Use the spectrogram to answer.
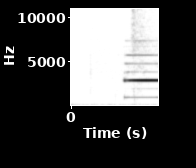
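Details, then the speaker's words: Mindray BeneVision patient monitor high-priority (red) alarm deliberately triggered in a demo: steady, piercing electronic beeping after a quiet moment, also relayed to a smartphone alerting app. "so i'm going to create a red alert you see that the priority is red i'm going to enable it"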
